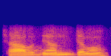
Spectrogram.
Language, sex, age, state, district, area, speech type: Maithili, male, 30-45, Bihar, Purnia, urban, conversation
